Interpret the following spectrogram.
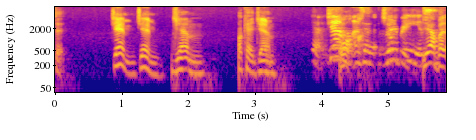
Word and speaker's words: Gem: it didn't uh Jim e how do you pronounce it Jim Jim okay Jim yeah but I said it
